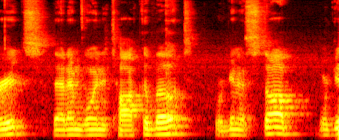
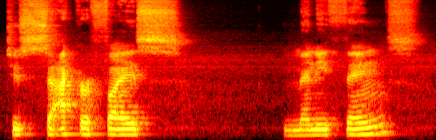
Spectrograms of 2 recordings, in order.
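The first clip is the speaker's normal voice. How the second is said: slow model sentence; slower than usual. Shown as a demonstration. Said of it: "you could say".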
